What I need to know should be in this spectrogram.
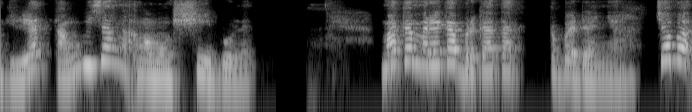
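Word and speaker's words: Shibboleth: Shibolet dan Sibolet.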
